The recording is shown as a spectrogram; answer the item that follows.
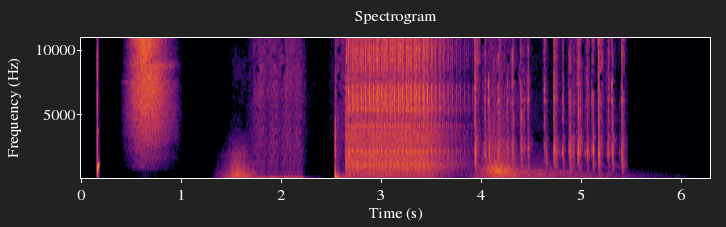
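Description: Logo-reveal sound effects: a sharp pop, a short high whoosh, then a lower whoosh. About two and a half seconds in comes a hit followed by about a second of hissing swell, then a rapid run of clicks that stops about half a second before the end.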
